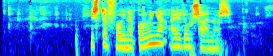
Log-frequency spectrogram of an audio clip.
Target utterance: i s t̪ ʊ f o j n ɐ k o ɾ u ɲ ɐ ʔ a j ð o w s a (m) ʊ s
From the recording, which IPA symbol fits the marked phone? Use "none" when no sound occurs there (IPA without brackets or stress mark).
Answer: n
